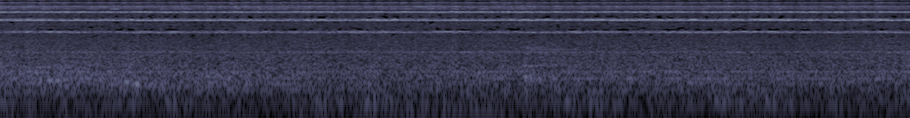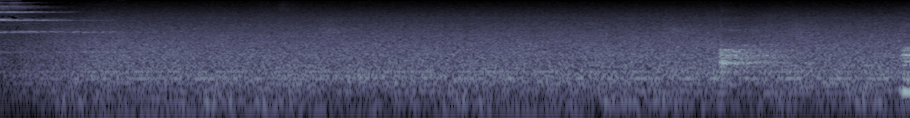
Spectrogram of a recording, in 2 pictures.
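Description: An altar bell rings continuously at the elevation of the chalice during the consecration. It is a high, steady ring with several overtones, held for about nine seconds before it stops abruptly, leaving a steady hiss.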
